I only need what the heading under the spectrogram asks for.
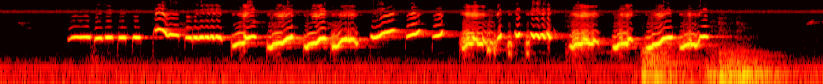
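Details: Morning song of a Bornean white-rumped shama: steady repeated whistles open into varied rising slurs and chattering, scratchy notes, with a low rumble near the end.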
